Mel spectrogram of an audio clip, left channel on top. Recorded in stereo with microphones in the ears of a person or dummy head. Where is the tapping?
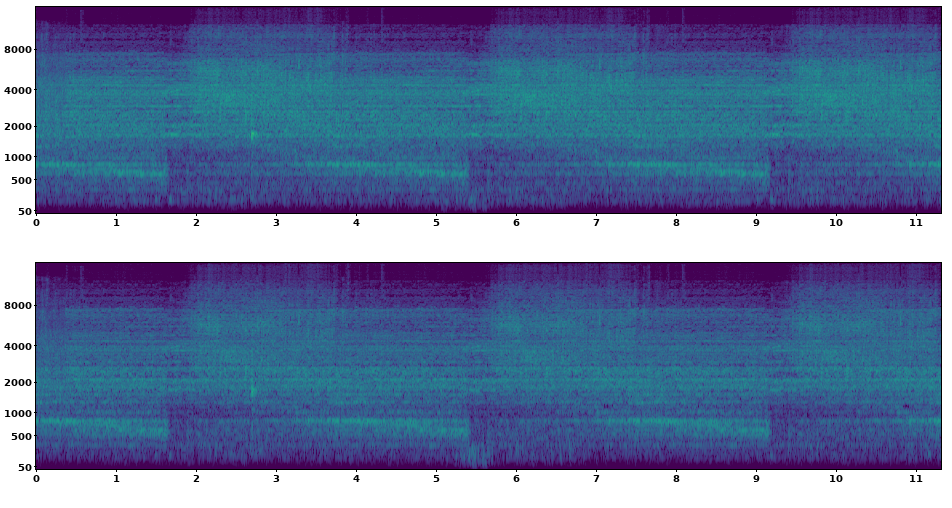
40° left (ahead or behind), 0.6 m.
